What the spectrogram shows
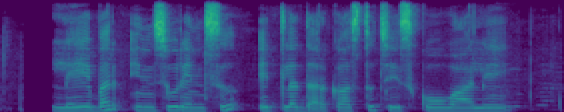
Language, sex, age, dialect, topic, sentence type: Telugu, female, 18-24, Telangana, banking, question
